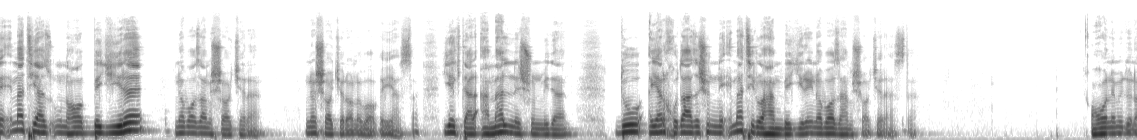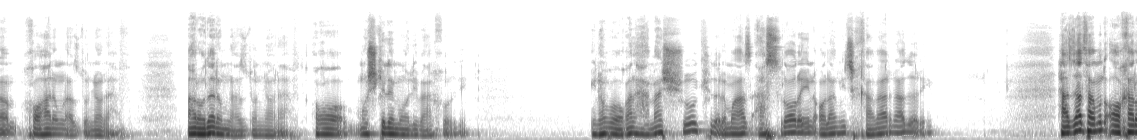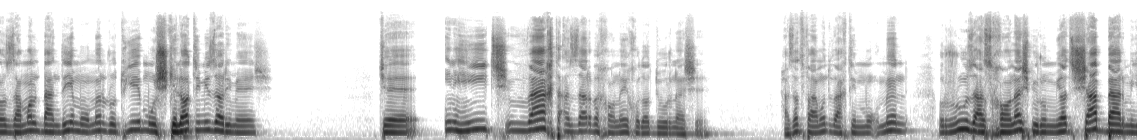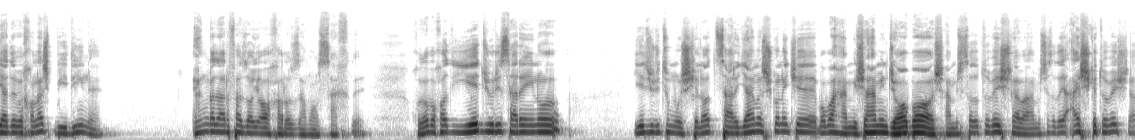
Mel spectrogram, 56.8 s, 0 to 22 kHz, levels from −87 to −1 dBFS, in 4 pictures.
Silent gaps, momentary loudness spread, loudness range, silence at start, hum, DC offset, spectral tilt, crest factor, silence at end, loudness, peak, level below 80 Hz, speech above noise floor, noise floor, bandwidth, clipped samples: none; 18 LU; 11 LU; 0 s; none; under 0.1%; -6 dB/octave; 22 dB; 0 s; -24 LUFS; -4 dBFS; -48 dBFS; 51 dB; -75 dBFS; 14.5 kHz; under 0.1%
